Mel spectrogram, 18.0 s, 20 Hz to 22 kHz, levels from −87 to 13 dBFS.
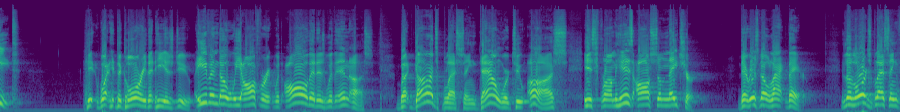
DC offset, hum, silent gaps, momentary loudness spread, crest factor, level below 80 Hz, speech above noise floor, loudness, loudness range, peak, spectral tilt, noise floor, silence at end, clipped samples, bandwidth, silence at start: under 0.1%; none; none; 9 LU; 12 dB; -48 dBFS; 43 dB; -11 LUFS; 2 LU; 0 dBFS; -4 dB/octave; -54 dBFS; 0 s; under 0.1%; 16.5 kHz; 0 s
